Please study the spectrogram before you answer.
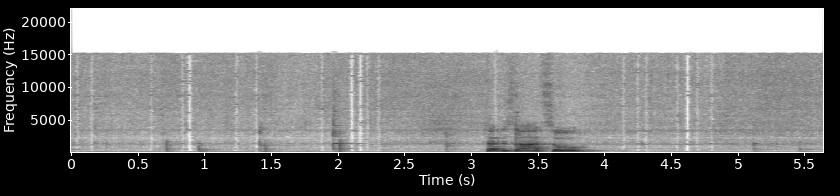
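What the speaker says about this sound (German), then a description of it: "So, den Speck rein. Dann einfach nur kurz ein bisschen anbraten, ein bisschen auslassen." Bacon is fried in a hot pan for potato soup, making a soft, steady sizzle with stirring scrapes under someone talking in German nearby.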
